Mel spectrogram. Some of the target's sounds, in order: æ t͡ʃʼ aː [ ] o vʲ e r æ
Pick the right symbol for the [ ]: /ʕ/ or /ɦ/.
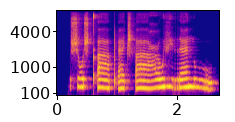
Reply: ʕ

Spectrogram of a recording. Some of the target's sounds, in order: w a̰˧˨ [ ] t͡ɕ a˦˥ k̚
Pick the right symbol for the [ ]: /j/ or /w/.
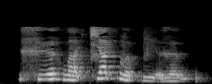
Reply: j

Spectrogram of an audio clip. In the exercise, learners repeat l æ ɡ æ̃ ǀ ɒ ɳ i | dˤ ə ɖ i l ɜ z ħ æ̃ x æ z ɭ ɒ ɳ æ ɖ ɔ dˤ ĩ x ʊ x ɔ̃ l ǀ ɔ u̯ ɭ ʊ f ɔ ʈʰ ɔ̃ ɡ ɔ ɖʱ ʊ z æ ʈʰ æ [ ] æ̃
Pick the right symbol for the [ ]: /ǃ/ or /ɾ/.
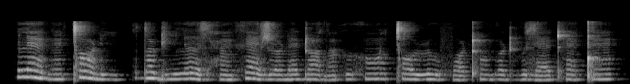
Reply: ǃ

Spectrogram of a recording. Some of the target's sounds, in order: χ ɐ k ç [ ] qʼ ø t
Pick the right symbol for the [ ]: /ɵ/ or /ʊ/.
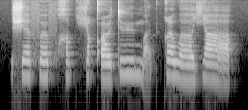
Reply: ʊ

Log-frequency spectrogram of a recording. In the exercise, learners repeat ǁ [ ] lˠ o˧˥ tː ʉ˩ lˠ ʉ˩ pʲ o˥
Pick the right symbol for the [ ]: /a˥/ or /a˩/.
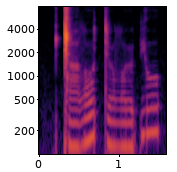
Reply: a˩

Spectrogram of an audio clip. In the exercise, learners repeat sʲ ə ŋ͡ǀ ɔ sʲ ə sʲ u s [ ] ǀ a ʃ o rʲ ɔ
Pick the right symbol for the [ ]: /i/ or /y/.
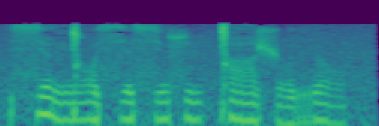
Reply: y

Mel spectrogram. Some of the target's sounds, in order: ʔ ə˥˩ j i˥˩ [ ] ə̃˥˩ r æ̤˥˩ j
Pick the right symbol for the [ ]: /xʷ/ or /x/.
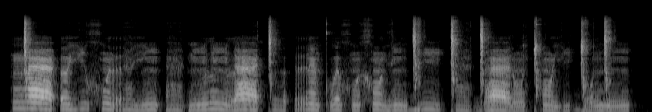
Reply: xʷ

